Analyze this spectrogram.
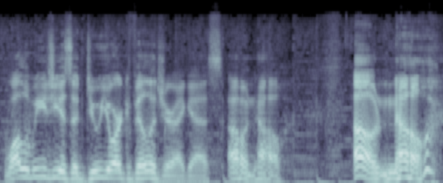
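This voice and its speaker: A young man chatting casually on a game livestream, answering viewers and filling pauses with "like" and "uh". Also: mid-range voice, expressive, darkish tone, soft background music. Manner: chatty, reads and answers chat, many fillers. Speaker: streamer. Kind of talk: casual livestream chat while playing.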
